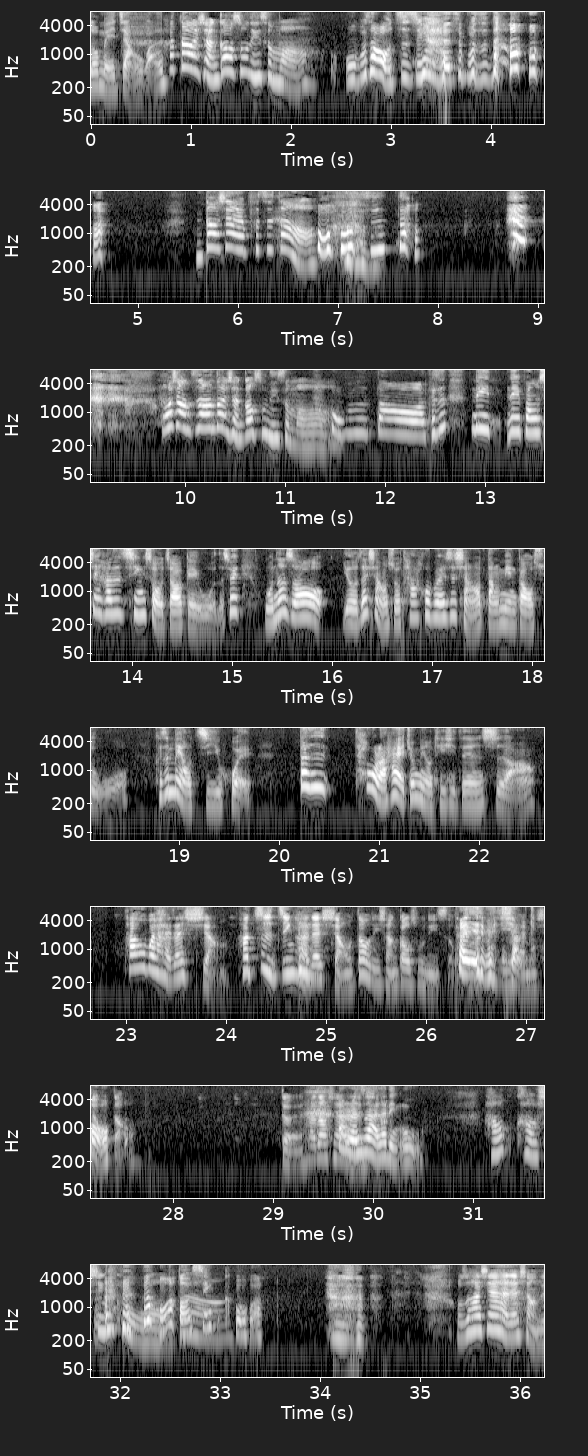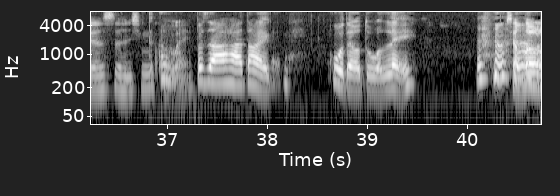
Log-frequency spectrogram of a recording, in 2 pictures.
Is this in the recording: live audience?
no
